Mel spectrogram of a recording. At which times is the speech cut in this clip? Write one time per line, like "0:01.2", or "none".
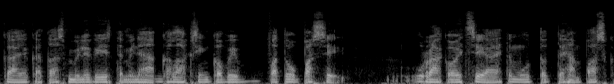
0:01.1
0:01.5
0:05.0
